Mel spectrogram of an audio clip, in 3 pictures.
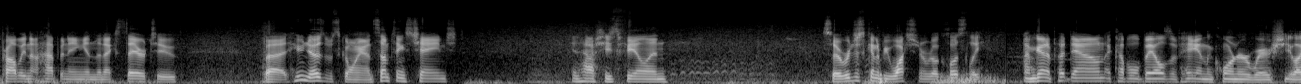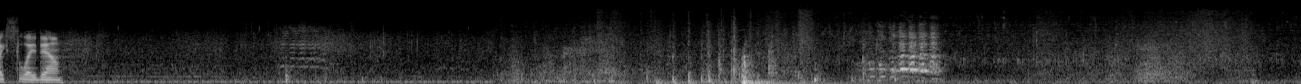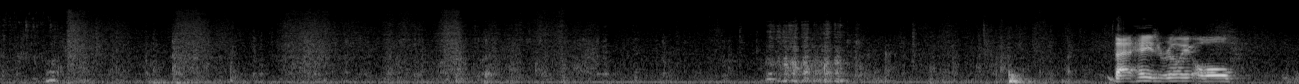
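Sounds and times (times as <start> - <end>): goats bleating: 15.7 - 16.4, 21.6 - 22.5
hay rustling: 23.4 - 32.3.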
